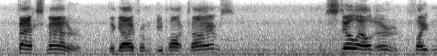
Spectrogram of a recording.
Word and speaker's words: Epoch Times: if you have Epoch times everybody calls it The Epic Times but it's pronounced Epoch times um epics not spelled the same way as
